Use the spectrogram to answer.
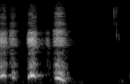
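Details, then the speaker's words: An adult in a perinatal talk imitates a baby's short, breathy 'heh, heh' sounds, likened to a small dog; this is the Dunstan baby-language cue for a baby in discomfort. Imitated, not a real baby. "on va avoir ensuite le he le he c'est vraiment un son où les bébés ils sont inconfortables"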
